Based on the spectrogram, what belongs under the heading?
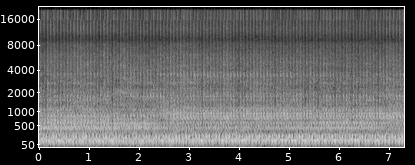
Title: perkins engine 1103 GT intek manifold misfire problem #shots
